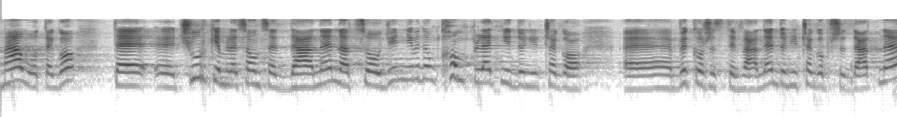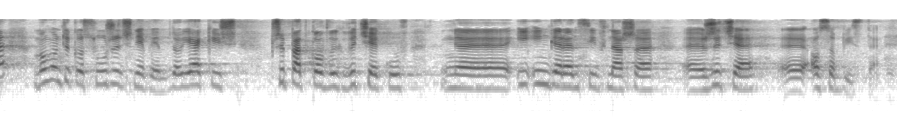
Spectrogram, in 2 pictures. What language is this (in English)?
Polish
